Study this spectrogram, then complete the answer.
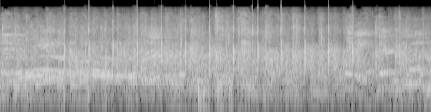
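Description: Audience at a Conservative Party of Canada event in Abbotsford South, Langley, clapping in a room, a dense continuous patter of many hands with scattered sharp claps, mixed with loud talking over it.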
